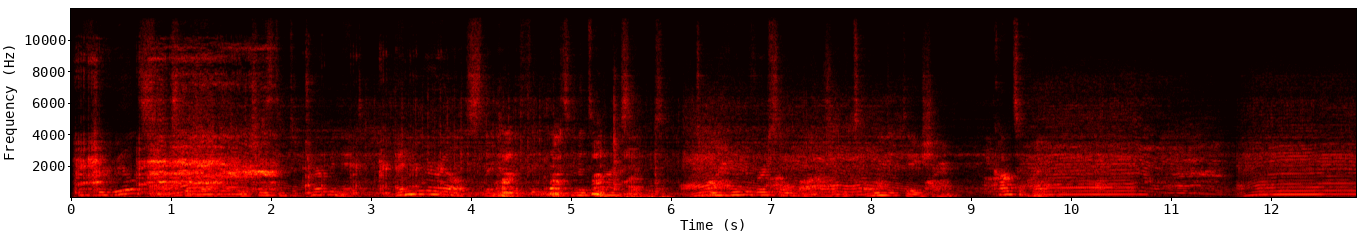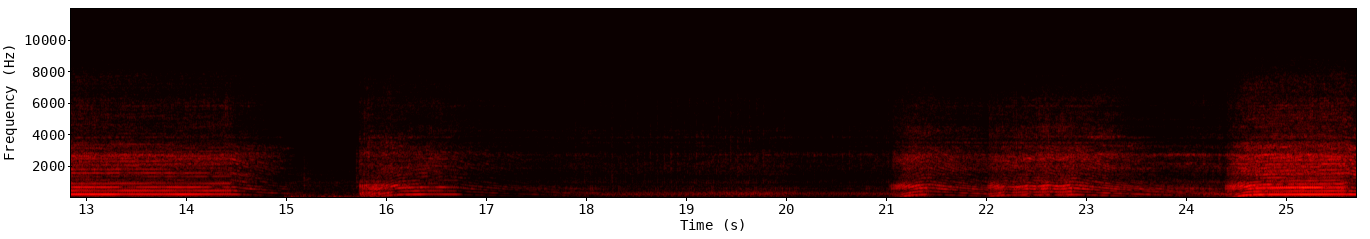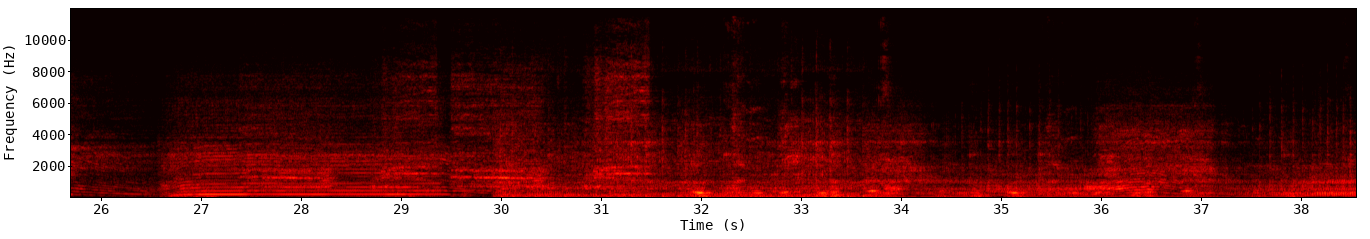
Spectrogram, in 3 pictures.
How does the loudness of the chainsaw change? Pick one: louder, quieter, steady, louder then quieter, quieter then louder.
quieter then louder.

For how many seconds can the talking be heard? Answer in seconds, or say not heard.
10 s.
